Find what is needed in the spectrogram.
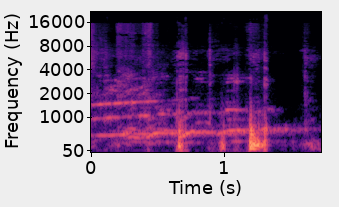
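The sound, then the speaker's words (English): A school alarm drones steadily overhead at a fairly low level as police officers rush from classroom to classroom, holding an unbroken electronic tone while a few short thumps and knocks break in, the loudest near the end. “They rush classroom to classroom trying to find the attacker while an alarm wails overhead.”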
